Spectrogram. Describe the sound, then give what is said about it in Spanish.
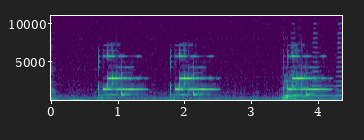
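A phone's electronic notification chime sounds three times in quick succession, each a bright multi-tone jingle lasting under a second, clear against a quiet background, as many messages arrive at once after the phone connects to Wi-Fi. “¡Qué manera de sonarle el teléfono, che! Están entrando todos los mensajes juntos, porque no tengo saldo y tampoco tenía wifi.”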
